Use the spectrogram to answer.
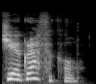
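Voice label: "geographical", British English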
